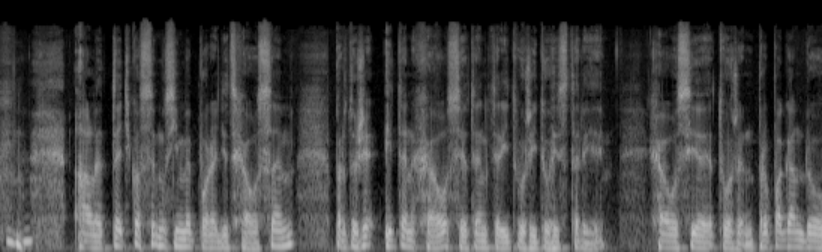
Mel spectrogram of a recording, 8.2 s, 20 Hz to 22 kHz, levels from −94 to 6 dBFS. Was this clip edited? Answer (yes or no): no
